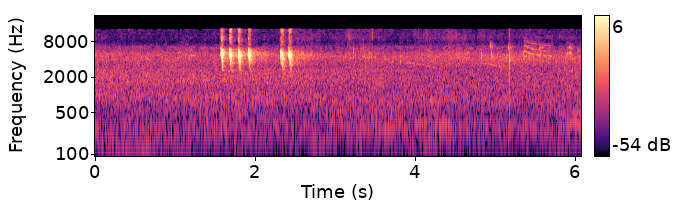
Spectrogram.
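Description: A small bird chirping outdoors: a quick run of four high chirps about one and a half seconds in, then two more just after, with a few fainter chirps later, over faint steady background noise.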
